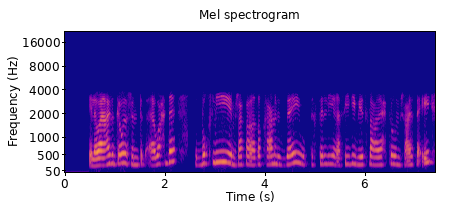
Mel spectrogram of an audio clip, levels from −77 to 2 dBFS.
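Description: Nothing's amiss here; the speech just has the narrow, boxy character of an ordinary phone line, thinning out below about 250 Hz and topping out around 3.8 kHz, which is exactly what G.711 telephone coding is meant to sound like.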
